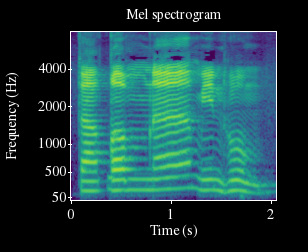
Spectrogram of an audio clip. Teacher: Di sini ada mim mati bertemu dengan nun. Cara bacanya jelas terang. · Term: izhar syafawi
